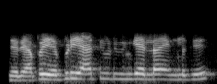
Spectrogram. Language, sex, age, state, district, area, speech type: Tamil, female, 45-60, Tamil Nadu, Thoothukudi, urban, conversation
